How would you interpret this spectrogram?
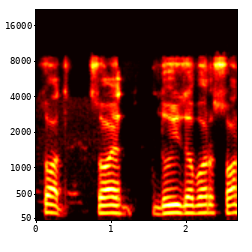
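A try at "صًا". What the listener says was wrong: না, সদ, সদের সাথে আরো একটা অক্ষর আছে তো, এই যে কালো কালো,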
